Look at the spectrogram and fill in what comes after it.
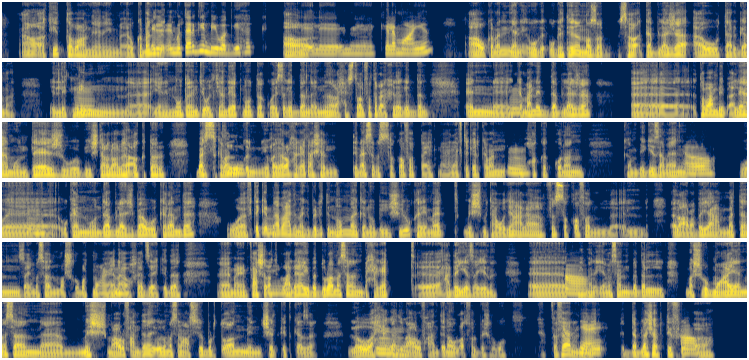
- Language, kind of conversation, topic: Arabic, podcast, شو رأيك في ترجمة ودبلجة الأفلام؟
- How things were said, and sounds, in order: in French: "دبلچة"; in French: "الدبلچة"; in French: "مونتاچ"; in French: "مُدبلچ"; in French: "الدبلچة"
